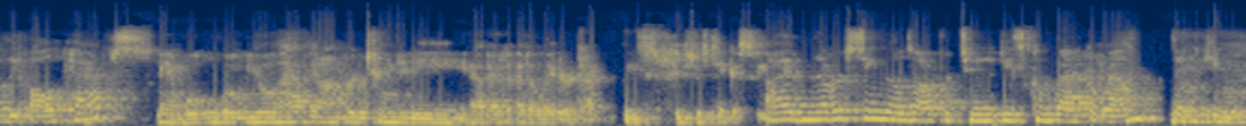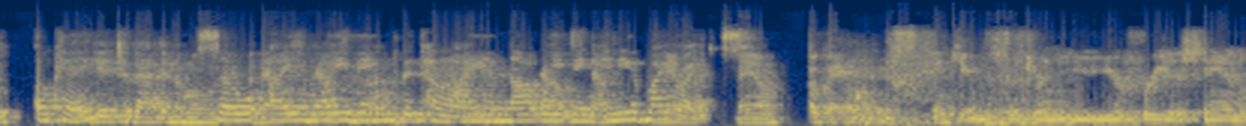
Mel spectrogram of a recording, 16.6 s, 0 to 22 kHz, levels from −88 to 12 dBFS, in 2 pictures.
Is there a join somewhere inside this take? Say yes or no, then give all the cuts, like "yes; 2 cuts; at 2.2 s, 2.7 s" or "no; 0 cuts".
no; 0 cuts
